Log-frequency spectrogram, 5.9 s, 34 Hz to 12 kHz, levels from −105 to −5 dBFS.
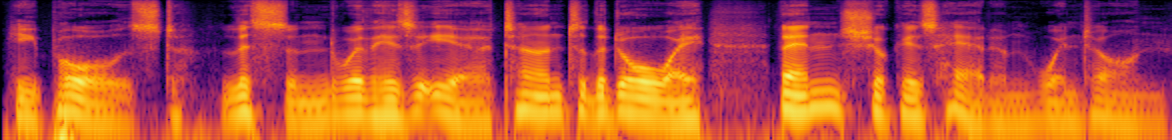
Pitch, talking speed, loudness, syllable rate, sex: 90 Hz, 175 wpm, -21 LUFS, 4.3 syllables/s, male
